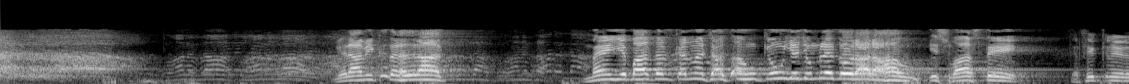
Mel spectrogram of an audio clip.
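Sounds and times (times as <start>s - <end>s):
crowd shouting in response to chants at a religious gathering: 0.0s - 1.4s, 2.5s - 4.0s
speech: 3.4s - 4.6s, 5.8s - 11.2s.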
